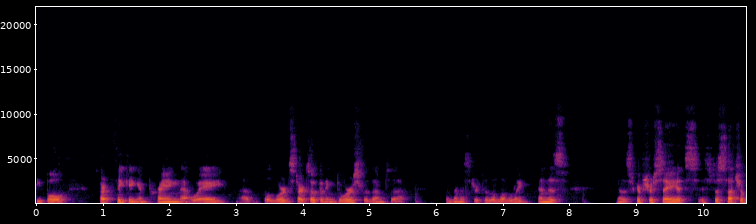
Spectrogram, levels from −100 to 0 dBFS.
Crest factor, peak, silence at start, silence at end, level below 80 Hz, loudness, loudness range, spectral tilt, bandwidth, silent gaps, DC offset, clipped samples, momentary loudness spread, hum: 20 dB; -20 dBFS; 0 s; 0 s; -70 dBFS; -41 LUFS; 5 LU; -7.5 dB/octave; 9.6 kHz; 6.01-6.14 s, 8.39-8.69 s; under 0.1%; under 0.1%; 12 LU; none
